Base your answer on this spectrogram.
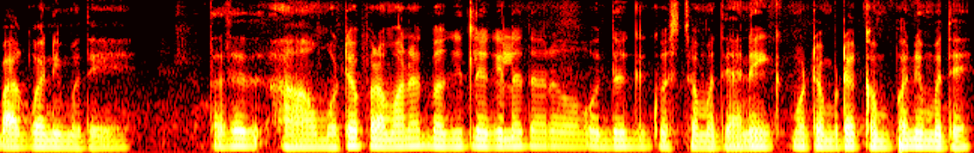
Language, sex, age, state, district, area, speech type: Marathi, male, 30-45, Maharashtra, Nagpur, urban, spontaneous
